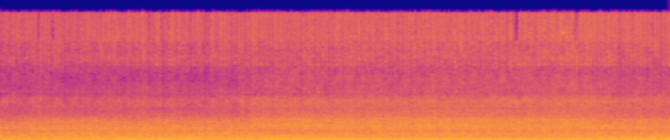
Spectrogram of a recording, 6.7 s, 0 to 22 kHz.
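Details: 1998 Chevy C1500 just after the clogged fuel filter was replaced to cure a crank-no-start. Smooth, steady low rumble at idle with an even beat and no stumble or surging. Normal idle after repair.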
